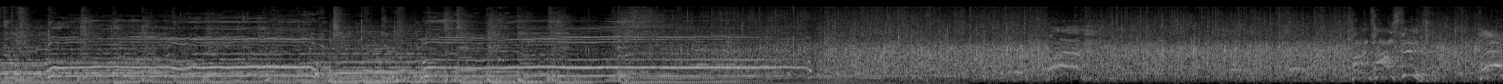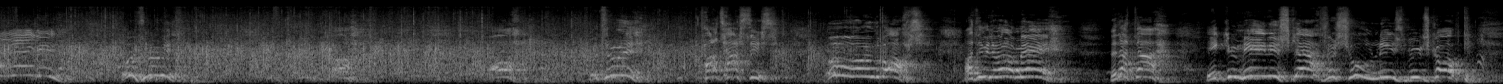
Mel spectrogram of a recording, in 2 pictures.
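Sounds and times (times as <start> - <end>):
audience applauding: 0.0 - 24.9.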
